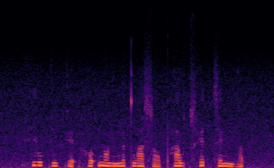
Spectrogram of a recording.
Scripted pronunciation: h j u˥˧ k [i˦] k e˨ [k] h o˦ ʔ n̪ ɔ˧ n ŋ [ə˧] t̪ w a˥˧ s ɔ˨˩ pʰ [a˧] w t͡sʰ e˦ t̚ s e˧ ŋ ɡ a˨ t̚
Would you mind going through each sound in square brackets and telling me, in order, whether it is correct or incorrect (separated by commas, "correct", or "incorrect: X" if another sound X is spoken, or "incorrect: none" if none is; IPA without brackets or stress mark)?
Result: incorrect: i˧, incorrect: ʔ, incorrect: ə˥˧, incorrect: a˦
